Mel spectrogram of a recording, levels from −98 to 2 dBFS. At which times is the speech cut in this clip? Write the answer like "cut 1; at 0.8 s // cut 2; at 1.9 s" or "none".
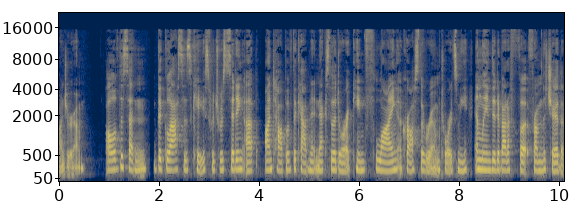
cut 1; at 1.8 s // cut 2; at 8.2 s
